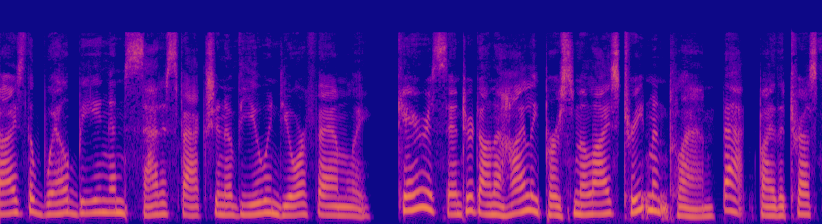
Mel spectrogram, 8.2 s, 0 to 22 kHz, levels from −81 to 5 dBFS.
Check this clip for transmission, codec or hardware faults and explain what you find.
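One hardware fault stands out, mains buzz, from 6.04 to 7.54 s. During that stretch, a dimmer, rectifier or unshielded lead is letting sharp switching spikes into the audio twice per 50 Hz cycle. Their harmonics stack up into a steady, raspy buzz, faint and well below the speech. The speech itself carries the usual coding texture of an Opus call path, with its top end stopping near 12 kHz.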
